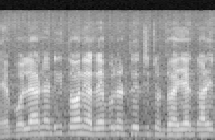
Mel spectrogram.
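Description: A man speaking Malayalam into a handheld microphone, in a run of short phrases: speech only.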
